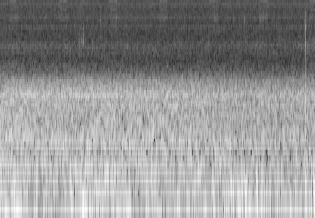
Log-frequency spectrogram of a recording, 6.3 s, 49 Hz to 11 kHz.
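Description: Steady low hum of a car driving at about 25 mph, heard from inside the cabin: tyre and engine noise with no gear changes or other distinct events.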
